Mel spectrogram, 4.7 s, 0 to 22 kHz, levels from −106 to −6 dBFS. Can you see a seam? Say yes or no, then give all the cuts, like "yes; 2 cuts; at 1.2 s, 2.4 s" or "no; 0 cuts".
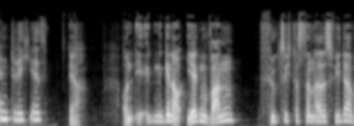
no; 0 cuts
